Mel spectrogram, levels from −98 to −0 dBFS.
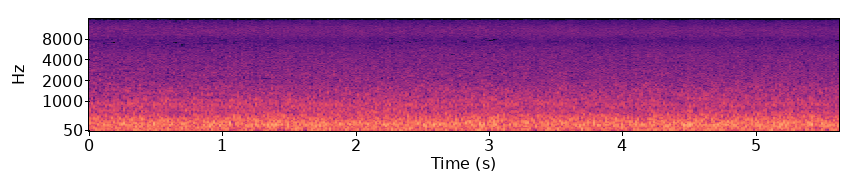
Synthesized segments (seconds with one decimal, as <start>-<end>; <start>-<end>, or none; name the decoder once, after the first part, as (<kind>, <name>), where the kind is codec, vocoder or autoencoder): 1.4-2.2 (autoencoder, DAC-VAE); 3.2-5.6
